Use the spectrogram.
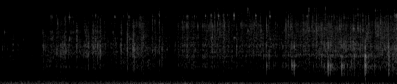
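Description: A long, hollow painted cardboard rain stick with a mesh-wrapped end is held in both hands, fingertips resting on its surface, as it is tilted and turned. A steady, bright pattering rush of small rattling grains fills the clip, with a few sharper clinks standing out toward the end.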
